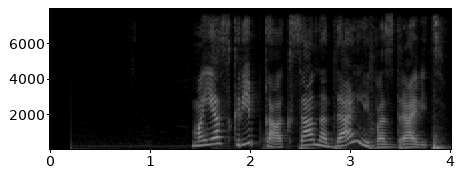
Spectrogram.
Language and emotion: Russian, positive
